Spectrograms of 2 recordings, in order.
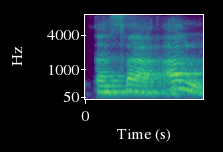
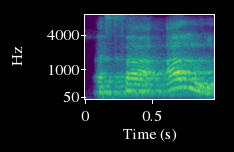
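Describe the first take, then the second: The two takes are said the same way.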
